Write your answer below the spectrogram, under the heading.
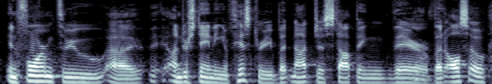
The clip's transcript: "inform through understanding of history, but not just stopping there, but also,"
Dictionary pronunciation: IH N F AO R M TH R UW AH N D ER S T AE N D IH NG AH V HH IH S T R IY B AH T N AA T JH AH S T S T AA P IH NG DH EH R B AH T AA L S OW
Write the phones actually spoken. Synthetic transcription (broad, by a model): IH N F AO R M TH R UW AH N D ER S T AE N D IH NG AH V HH IH S T R IY B AH T N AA T JH AH S T S T AA P IH NG DH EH R B AH T AA L S OW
